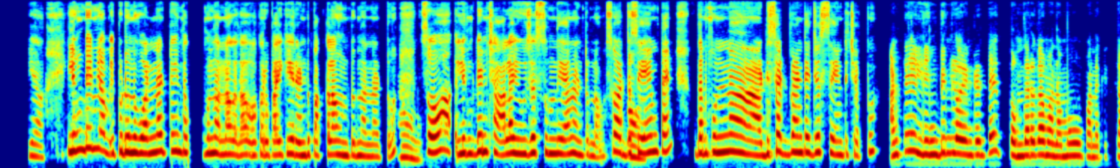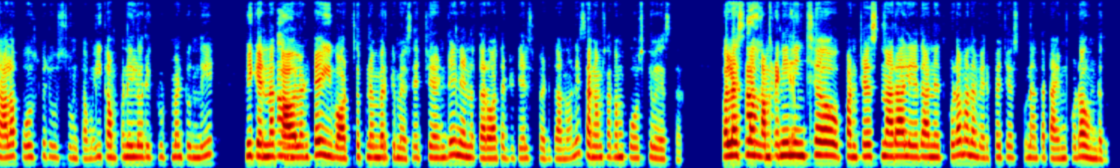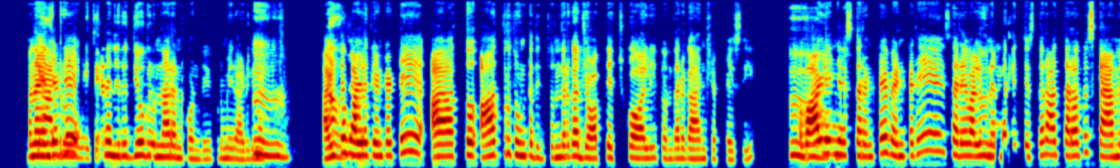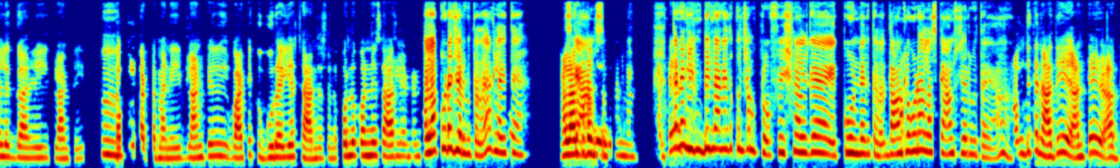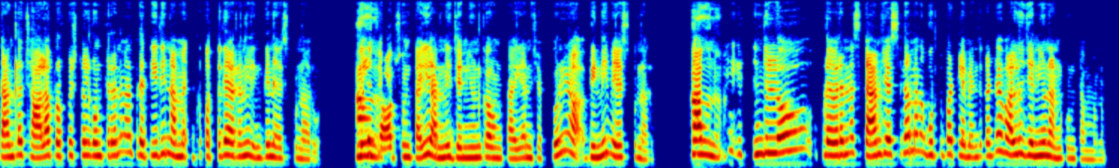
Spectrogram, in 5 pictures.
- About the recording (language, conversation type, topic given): Telugu, podcast, రిక్రూటర్లు ఉద్యోగాల కోసం అభ్యర్థుల సామాజిక మాధ్యమ ప్రొఫైల్‌లను పరిశీలిస్తారనే భావనపై మీ అభిప్రాయం ఏమిటి?
- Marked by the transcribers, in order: in English: "లింక్డ్ఇన్‌లో"; in English: "సో లింక్డ్ఇన్"; in English: "యూజెస్"; in English: "సో ఎట్ ది సేమ్ టైమ్"; in English: "డిసెడ్వాంటేజెస్"; in English: "లింక్డ్ఇన్‌లో"; in English: "కంపెనీలో రిక్రూట్‌మెంట్"; in English: "వాట్సాప్ నెంబర్‌కి మెసేజ్"; in English: "డీటెయిల్స్"; in English: "కరెక్ట్"; other background noise; in English: "కంపెనీ"; in English: "వెరిఫై"; in English: "ట్రూ"; in English: "జాబ్"; in English: "చాన్సెస్"; in English: "స్కామ్స్"; in English: "లింక్డ్ఇన్"; in English: "ప్రొఫెషనల్‌గా"; in English: "స్కామ్స్"; in English: "ప్రొఫెషనల్‌గా"; in English: "లింక్డ్ఇన్"; in English: "జెన్యూన్‌గా"; in English: "స్కామ్"; in English: "జెన్యూన్"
